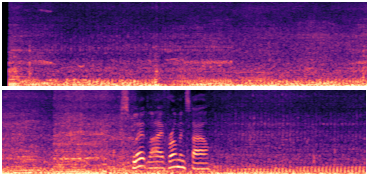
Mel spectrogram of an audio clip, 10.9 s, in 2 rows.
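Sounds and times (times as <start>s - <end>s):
motorcycle engine: 0.1s - 10.9s
surrounding car traffic: 0.1s - 10.9s
wind on microphone: 2.0s - 7.3s.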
